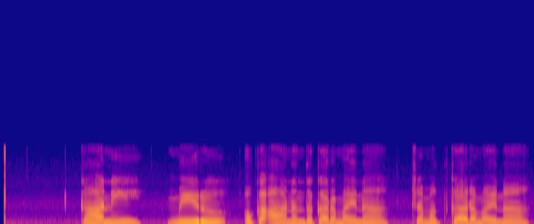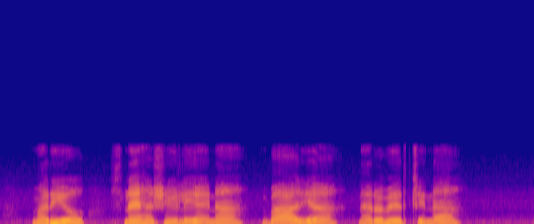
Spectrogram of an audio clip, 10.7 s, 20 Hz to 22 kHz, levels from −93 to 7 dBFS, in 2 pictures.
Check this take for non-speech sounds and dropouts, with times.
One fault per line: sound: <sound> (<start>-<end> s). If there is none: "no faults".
no faults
